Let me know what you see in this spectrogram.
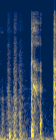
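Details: Two abrupt, harsh bursts of an adult cough, recorded close to a microphone with low room noise during gaming.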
